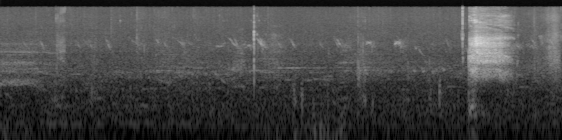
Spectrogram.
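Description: Chickens clucking faintly in a quiet background, with a few soft clicks. About seven seconds in, a loud breathy exhale lasting under a second comes after a long drink of beer from a bowl.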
